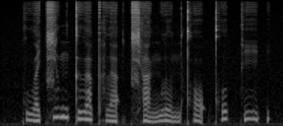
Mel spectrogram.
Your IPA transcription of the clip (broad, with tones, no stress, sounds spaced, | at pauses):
k u˩˦ a̯ t͡ɕ ɯ˥˩ ŋ t ɯ˧ a̯ pʰ l a˨˩ ʔ t͡ɕʰ a˩˦ ŋ l o˩˦ n kʰ ɔ˨˩ ʔ kʰ o˥˩ k̚ ʔ i˥˩ ʔ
